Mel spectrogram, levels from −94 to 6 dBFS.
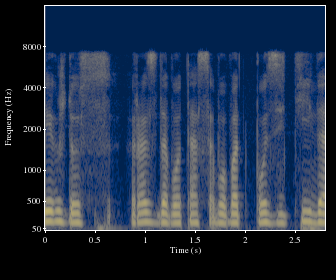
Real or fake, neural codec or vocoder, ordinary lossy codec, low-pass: real; none; Opus, 64 kbps; 7.2 kHz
